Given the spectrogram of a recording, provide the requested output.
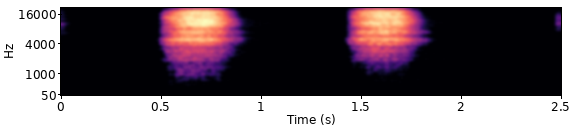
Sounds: Sniff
